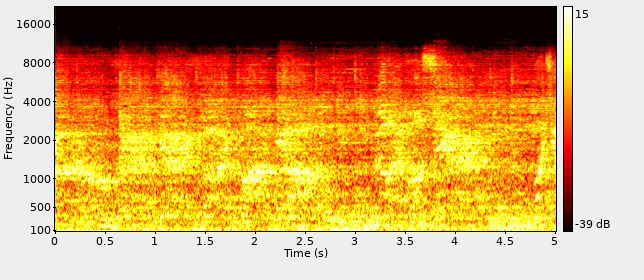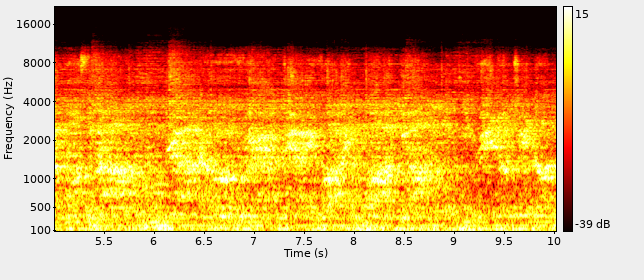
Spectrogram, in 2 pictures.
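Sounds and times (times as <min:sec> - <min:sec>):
heavy metal band playing live: 0:00.0 - 0:10.0.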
